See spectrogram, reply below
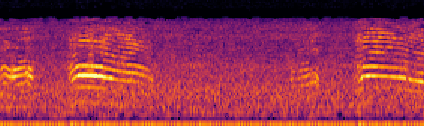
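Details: Webcam recording of a black eagle nest in Walter Sisulu Botanical Garden during a morning feeding of the chick: a run of plaintive, wavering, downward-curving cries, grouped in pairs and bursts, over constant background hiss.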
